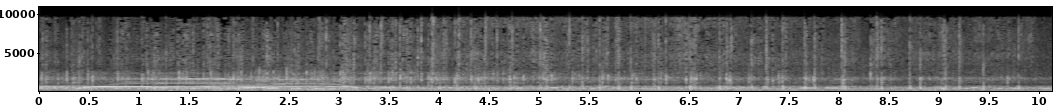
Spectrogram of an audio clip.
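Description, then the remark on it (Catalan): Scattered applause from the few remaining people and workers at the end of a Tour de France cycling stage in Tignes on a Sunday, about 1 hour 24 minutes after the stage finish. Steady claps patter throughout over a dense outdoor crowd murmur, with a brief whistling tone early on. “Són els aplaudiments de la poca gent que quedava, els pocs operaris que quedaven al final de l'etapa d'aquest diumenge a Tinyes, 1 hora i 24 minuts després del final de l'etapa.”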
